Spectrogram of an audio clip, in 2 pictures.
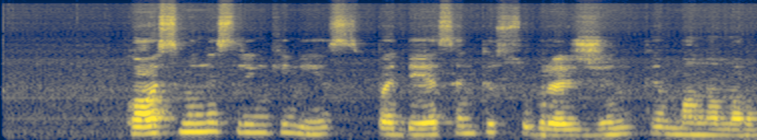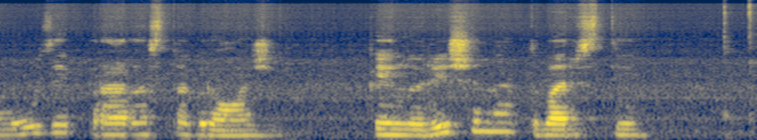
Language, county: Lithuanian, Vilnius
